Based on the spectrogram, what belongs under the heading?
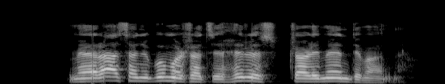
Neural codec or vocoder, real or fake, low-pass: none; real; 7.2 kHz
